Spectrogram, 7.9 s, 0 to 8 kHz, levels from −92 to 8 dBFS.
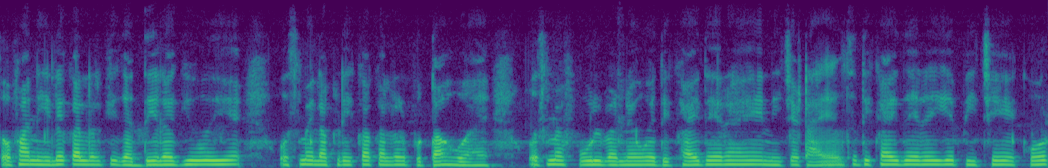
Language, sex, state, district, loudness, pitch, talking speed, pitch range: Hindi, female, Chhattisgarh, Korba, -17 LUFS, 180 Hz, 245 wpm, 175-190 Hz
